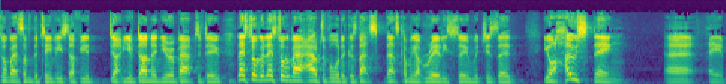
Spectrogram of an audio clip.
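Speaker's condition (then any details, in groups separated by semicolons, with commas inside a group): No condition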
